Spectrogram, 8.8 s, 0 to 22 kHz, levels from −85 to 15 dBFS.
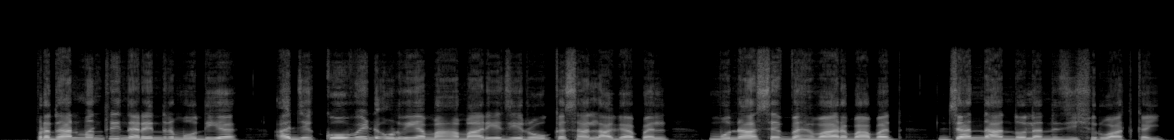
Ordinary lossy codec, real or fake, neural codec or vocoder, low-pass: none; fake; autoencoder, 48 kHz, 128 numbers a frame, DAC-VAE, trained on Japanese speech; 14.4 kHz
